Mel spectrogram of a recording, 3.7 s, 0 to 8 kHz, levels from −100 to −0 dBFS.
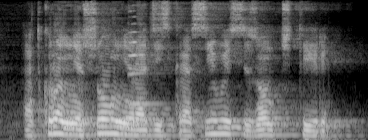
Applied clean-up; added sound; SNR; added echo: none; Bowed string instrument; 18 dB; reverberation time 0.6 s.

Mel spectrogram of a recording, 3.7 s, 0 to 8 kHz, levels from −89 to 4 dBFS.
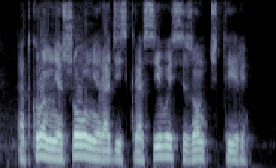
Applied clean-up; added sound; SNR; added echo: none; none; none; none.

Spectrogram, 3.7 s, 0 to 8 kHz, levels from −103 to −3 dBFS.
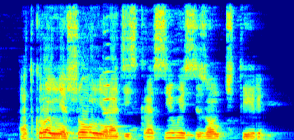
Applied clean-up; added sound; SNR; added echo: classical method WPE with log-MMSE.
